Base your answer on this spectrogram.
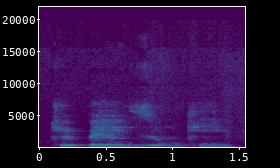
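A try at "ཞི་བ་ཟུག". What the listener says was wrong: Ah, attention, c'est pas zoom, c'est plutôt souk.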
